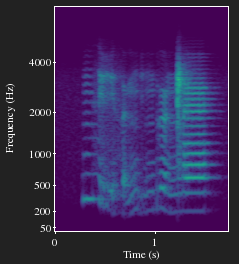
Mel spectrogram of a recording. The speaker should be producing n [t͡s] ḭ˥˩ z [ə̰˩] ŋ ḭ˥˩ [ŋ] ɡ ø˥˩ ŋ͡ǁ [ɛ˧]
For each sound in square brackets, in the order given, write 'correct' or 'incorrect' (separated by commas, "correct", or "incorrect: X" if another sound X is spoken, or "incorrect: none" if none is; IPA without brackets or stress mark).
incorrect: z, correct, correct, correct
